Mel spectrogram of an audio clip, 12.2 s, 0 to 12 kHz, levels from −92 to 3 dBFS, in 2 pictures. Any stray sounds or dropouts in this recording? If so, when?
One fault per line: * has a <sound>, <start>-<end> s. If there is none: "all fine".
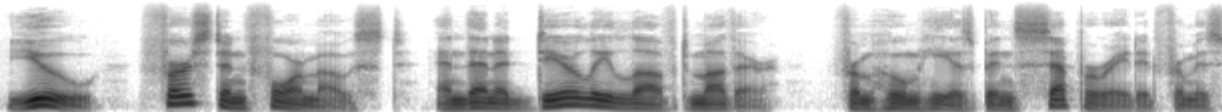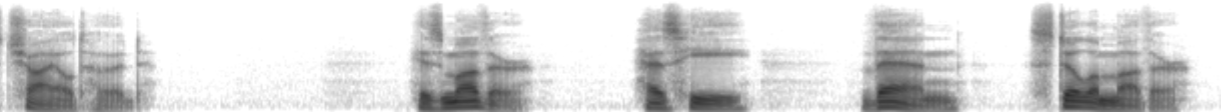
all fine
